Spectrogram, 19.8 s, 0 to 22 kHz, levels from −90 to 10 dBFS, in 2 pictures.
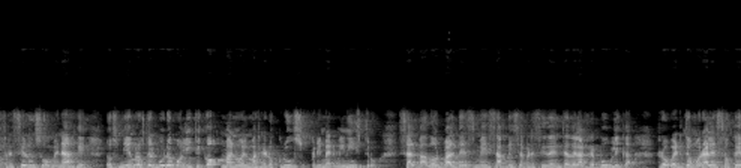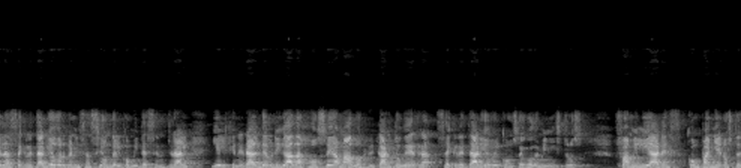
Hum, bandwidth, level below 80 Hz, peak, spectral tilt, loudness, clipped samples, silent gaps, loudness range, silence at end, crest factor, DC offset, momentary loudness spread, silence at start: none; 8 kHz; -68 dBFS; -2 dBFS; -4.5 dB/octave; -22 LUFS; under 0.1%; none; 4 LU; 0 s; 20 dB; under 0.1%; 10 LU; 0 s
